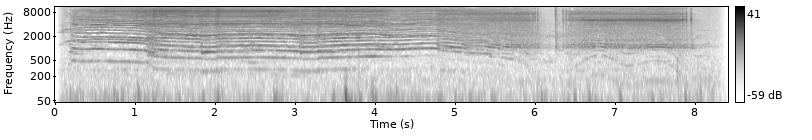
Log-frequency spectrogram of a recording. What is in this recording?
A horroble door creak in a large corridor.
